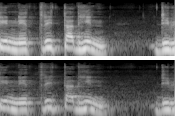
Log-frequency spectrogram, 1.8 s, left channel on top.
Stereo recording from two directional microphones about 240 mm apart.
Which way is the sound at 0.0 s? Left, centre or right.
Left.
